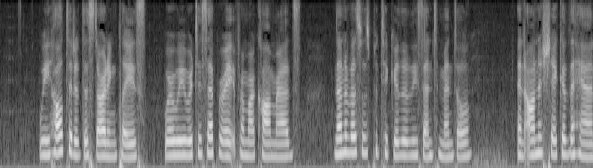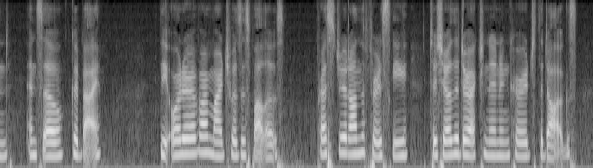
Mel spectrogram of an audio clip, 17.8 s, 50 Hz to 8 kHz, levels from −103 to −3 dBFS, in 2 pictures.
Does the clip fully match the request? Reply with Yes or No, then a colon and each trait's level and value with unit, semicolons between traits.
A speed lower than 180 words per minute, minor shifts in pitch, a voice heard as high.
Yes: average, 170 wpm; narrow, 2.2 semitones; high, 215 Hz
